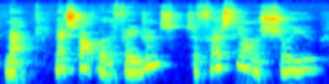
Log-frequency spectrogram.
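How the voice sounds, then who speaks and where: A man with a cold, hoarse and with a blocked nose, reviewing a fragrance to camera with enthusiasm, repeating words and pausing for breath. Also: fairly high pitch, a little mellow. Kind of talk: casual product review to camera. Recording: echoey room.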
